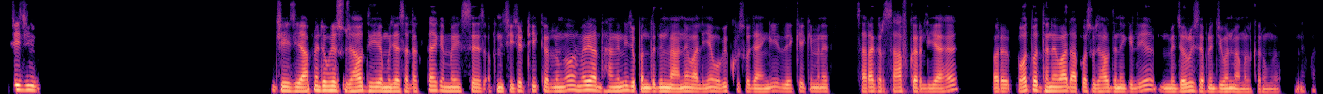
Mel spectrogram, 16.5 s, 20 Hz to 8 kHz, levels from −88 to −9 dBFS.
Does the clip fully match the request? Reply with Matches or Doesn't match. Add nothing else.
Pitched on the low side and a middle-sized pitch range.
Doesn't match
